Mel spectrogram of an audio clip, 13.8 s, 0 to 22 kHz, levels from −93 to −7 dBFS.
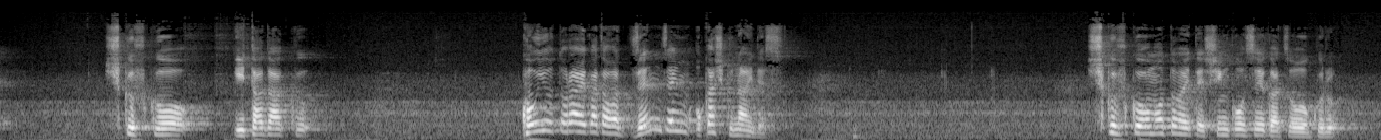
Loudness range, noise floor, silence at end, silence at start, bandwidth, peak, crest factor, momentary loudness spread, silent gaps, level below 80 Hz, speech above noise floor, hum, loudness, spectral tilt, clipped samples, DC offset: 8 LU; -49 dBFS; 0.25 s; 1.05 s; 12.5 kHz; 0 dBFS; 22 dB; 13 LU; none; -64 dBFS; 29 dB; none; -21 LUFS; -4.5 dB/octave; under 0.1%; under 0.1%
